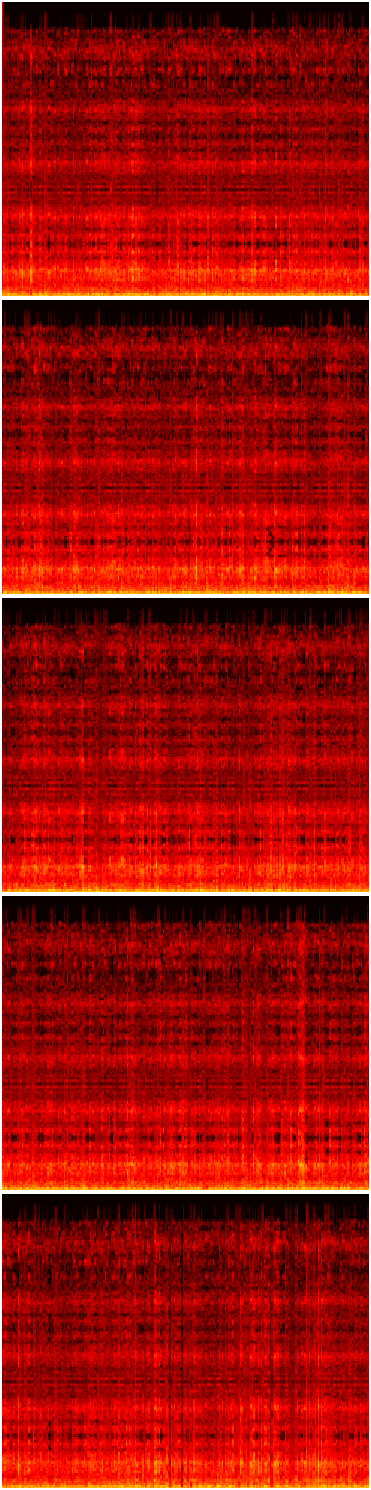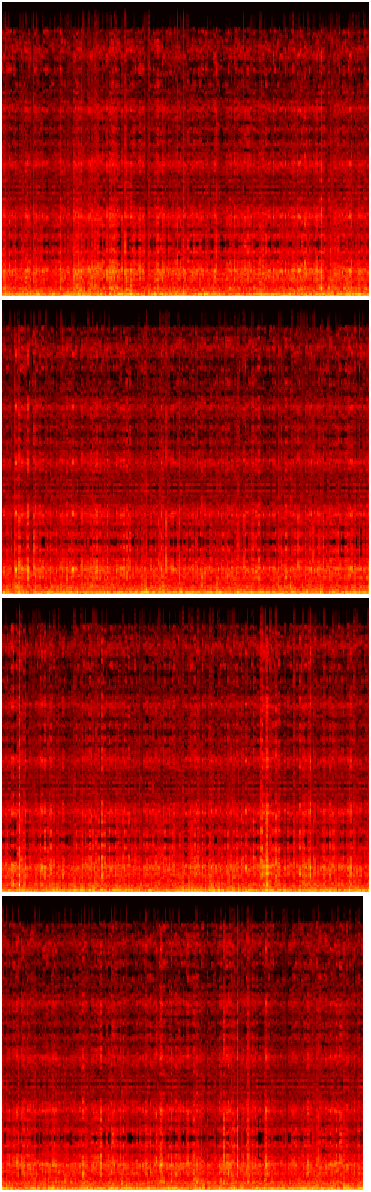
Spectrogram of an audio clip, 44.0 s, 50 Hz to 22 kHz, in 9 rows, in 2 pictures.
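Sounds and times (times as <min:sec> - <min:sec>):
constant low hum: 0:00.0 - 0:43.9
road vibration: 0:00.0 - 0:43.9
wind rumble on microphone: 0:00.0 - 0:43.9.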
